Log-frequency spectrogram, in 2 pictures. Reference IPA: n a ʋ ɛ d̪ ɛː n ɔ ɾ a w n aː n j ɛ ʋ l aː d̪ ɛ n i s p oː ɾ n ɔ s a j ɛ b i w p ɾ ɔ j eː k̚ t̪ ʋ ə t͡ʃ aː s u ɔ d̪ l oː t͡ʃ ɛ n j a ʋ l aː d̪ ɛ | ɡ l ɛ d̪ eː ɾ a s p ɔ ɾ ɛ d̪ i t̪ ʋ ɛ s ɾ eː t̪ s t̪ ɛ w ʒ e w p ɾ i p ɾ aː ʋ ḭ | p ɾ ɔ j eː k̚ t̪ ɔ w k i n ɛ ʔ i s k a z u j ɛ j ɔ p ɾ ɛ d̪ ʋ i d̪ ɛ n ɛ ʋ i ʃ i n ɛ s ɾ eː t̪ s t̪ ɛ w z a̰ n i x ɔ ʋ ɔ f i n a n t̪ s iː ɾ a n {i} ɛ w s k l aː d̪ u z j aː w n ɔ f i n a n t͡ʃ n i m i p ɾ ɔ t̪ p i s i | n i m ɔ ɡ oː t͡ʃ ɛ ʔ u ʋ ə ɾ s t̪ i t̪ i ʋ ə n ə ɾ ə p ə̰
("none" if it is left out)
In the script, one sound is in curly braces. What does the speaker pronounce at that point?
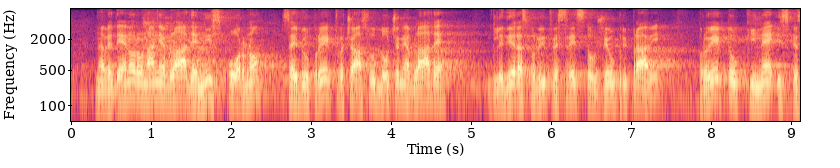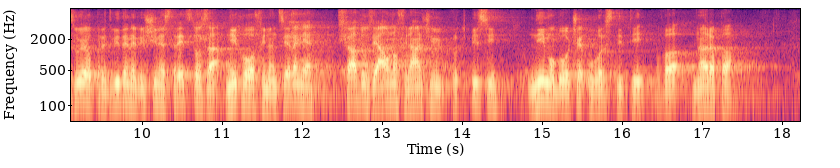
j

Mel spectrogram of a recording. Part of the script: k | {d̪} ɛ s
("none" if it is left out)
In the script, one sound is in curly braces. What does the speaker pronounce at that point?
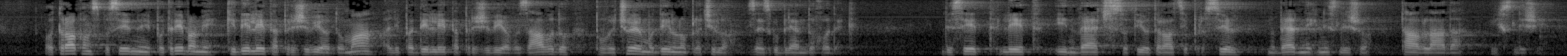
d̪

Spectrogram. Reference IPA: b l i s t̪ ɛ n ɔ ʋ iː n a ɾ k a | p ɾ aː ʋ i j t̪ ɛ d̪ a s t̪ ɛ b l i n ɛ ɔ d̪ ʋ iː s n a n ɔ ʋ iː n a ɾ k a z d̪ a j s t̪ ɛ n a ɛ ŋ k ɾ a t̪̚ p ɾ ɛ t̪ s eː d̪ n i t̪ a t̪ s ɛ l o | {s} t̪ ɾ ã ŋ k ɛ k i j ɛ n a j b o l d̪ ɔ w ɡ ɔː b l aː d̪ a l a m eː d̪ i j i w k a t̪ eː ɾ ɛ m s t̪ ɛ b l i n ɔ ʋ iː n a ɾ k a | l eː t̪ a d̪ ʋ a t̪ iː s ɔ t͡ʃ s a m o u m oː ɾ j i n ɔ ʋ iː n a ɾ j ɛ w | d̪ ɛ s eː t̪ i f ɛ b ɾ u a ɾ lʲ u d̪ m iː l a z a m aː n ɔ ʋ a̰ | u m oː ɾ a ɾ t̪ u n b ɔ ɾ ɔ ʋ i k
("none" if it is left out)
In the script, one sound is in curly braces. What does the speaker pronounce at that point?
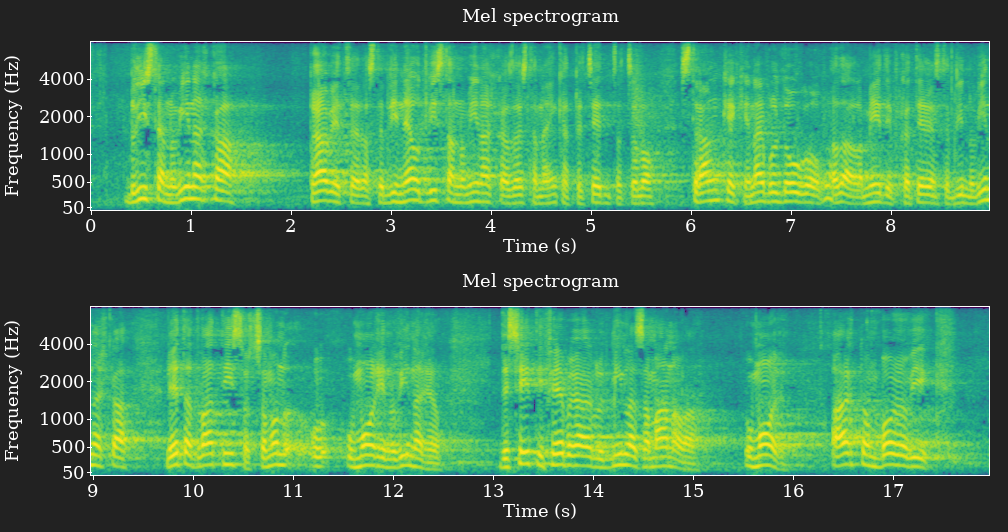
s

